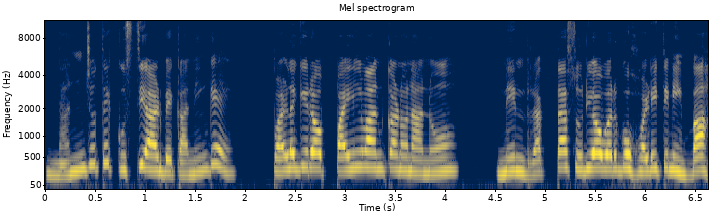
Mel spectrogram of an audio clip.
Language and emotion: Kannada, angry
